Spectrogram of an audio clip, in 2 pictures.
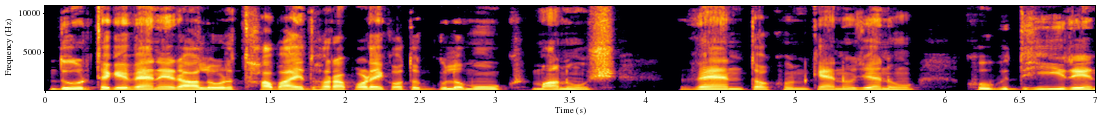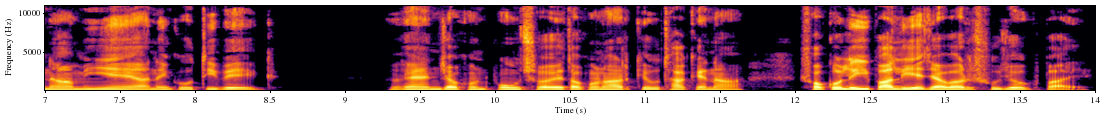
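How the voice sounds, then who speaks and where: A man reading a novel aloud in a dramatic, expressive manner, sometimes dropping to a hush. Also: medium pitch, unhurried, smooth. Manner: expressive, varied, hushed at moments. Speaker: reader of a novel.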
